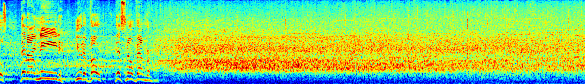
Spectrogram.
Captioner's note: applause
